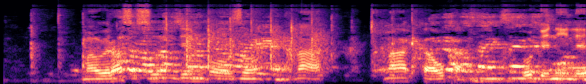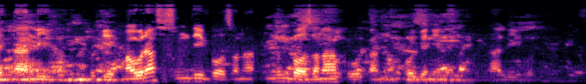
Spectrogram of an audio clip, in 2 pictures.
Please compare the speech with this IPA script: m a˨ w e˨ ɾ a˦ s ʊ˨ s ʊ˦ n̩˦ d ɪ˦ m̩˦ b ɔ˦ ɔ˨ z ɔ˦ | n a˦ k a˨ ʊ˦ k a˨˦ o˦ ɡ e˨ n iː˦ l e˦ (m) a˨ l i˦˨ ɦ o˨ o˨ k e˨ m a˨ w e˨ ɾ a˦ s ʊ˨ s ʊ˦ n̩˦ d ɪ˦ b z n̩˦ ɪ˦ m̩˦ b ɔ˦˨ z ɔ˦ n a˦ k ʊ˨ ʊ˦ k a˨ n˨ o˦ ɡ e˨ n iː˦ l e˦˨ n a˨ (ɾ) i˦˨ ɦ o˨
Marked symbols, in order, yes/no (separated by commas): no, no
